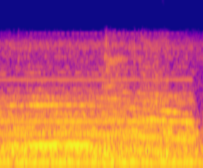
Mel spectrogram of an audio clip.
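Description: Sanden self-serve soft-serve ice cream machine dispensing into a cone: a steady motor whine over a low hum, dipping slightly in pitch near the end.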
